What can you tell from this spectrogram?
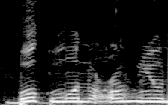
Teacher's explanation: بکمن عمیون میں میم پر دو پیش کی تنوین، تنوین کے بعد حروف حلقی میں سے عین ہے تو یہاں پر اظہار کا قاعدہ ہوگا، یعنی تنوین میں ہم غنہ نہیں کریں گے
